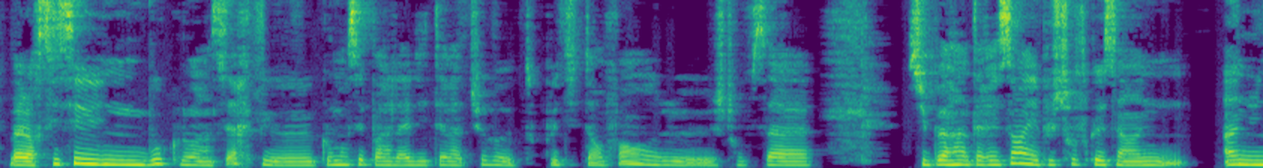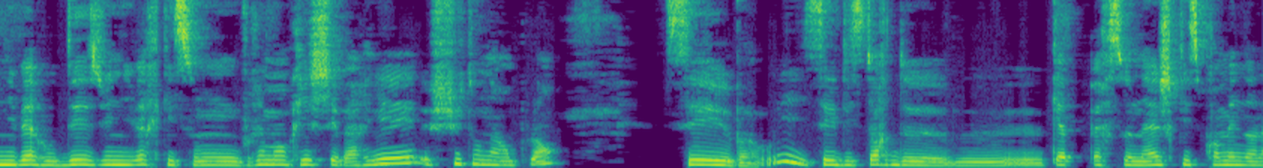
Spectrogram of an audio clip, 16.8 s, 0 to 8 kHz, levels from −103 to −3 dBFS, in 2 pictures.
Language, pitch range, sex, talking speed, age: French, 170-210 Hz, female, 215 wpm, 20-39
